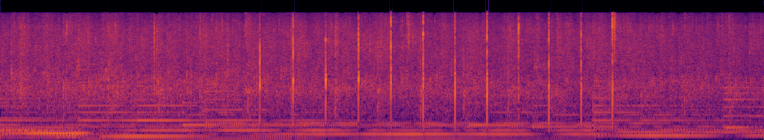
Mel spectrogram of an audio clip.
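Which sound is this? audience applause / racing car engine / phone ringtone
audience applause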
